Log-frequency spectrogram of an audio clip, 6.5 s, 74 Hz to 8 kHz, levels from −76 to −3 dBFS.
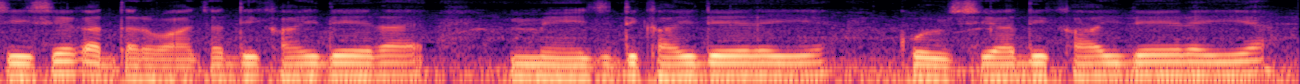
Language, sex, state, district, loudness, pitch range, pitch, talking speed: Hindi, male, Uttar Pradesh, Saharanpur, -16 LUFS, 110-120 Hz, 115 Hz, 155 wpm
